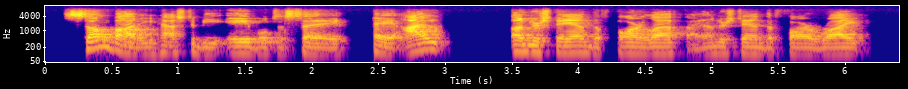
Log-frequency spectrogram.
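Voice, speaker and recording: A man speaks with a plain, everyday voice at a fairly low pitch. His pace is moderate and his pitch variation ordinary. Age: 60s. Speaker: podcast host. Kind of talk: casual chat.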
